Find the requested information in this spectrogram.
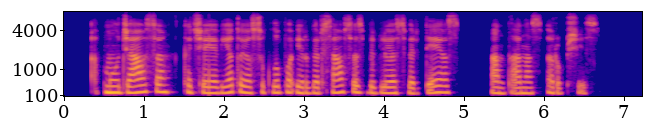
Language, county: Lithuanian, Klaipėda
